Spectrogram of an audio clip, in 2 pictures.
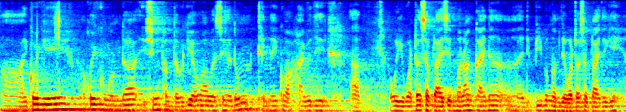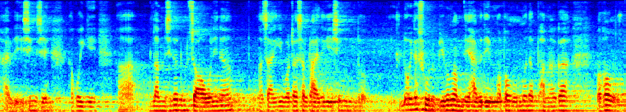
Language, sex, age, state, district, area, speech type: Manipuri, male, 18-30, Manipur, Kakching, rural, spontaneous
